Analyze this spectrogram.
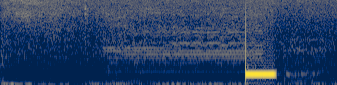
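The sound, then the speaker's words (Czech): A faint, steady telephone line tone hums for about a second, then a sharp click and a brief, loud electronic beep as a listener's call connects to a radio call-in program. No one speaks. “Vážení a milí přátelé, a máme ještě jeden ještě telefon.”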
